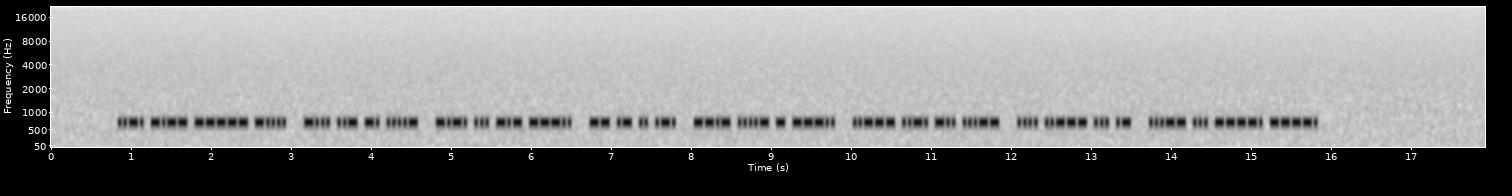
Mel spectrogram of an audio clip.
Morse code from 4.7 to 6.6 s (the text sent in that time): CSK8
